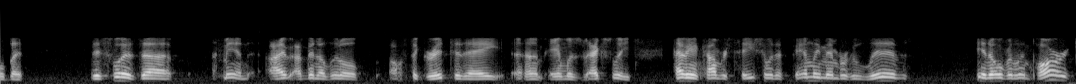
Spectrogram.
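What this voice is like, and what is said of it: Sick, under-the-weather voice. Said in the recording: “I apologize for how my voice sounds tonight. I'm a little under the weather, but I sound much worse than I actually feel.”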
